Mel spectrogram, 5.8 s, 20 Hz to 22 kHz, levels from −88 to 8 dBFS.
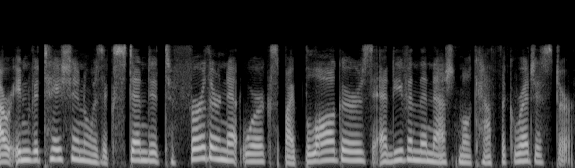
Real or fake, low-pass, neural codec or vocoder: fake; 7.2 kHz; vocoder, 44.1 kHz, 128 mel bands, Pupu-Vocoder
